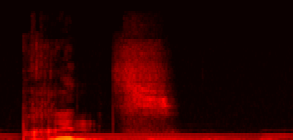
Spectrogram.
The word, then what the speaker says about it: Prinz: Prinz obviously means prince and is pronounced in almost the exact same way, other than, again, the R. Prince, and in German, Prinz.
